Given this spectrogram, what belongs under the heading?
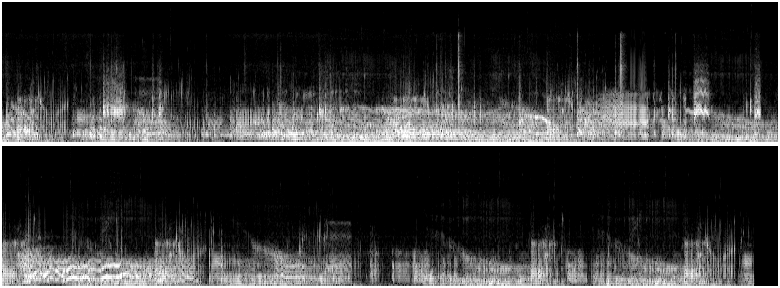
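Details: Stomach growling (borborygmi): continuous low gurgling and rumbling with shifting squeaky tones from moving gas and fluid.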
